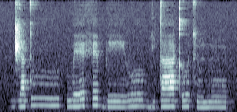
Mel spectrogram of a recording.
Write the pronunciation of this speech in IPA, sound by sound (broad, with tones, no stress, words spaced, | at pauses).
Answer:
d͡ʒa˨tuː˦ | wɛ˨˦hɛ˦ beː˨βoː˦ɡ͡bi˨ daː˦kʼo˦t͡sũ˨ ɲũ˦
